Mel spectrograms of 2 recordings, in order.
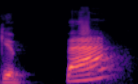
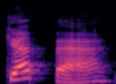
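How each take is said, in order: First: The word back carries the stress. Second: The word get carries the stress. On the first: The speaker calls it right. "you'd rather stress back" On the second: The speaker calls it wrong. "you do not stress get"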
